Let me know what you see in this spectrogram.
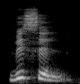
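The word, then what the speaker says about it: whistle: विसल, विसल में टी की sound नहीं आती, हमने लिखा कैसल।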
